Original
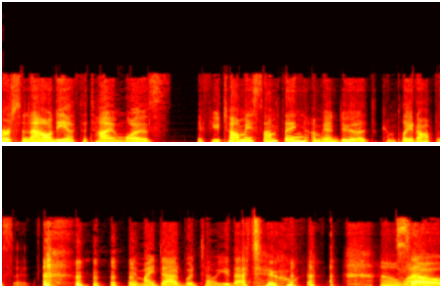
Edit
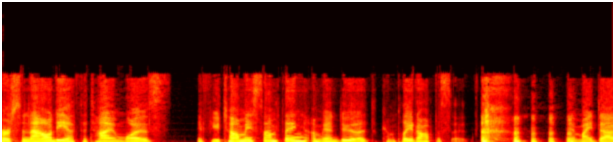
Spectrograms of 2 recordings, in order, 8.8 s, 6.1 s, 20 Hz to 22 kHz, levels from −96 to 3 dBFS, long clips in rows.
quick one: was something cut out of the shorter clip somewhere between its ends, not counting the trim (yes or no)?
no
